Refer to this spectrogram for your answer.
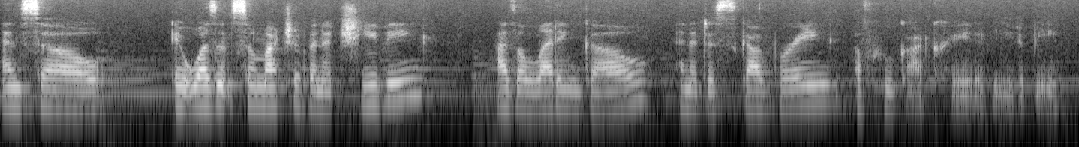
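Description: Over clear music in the background, a woman speaks at a moderate pace in a fairly low voice with fairly even intonation. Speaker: church member. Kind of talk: personal testimony. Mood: earnest, reflective, warm. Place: studio. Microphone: lapel.

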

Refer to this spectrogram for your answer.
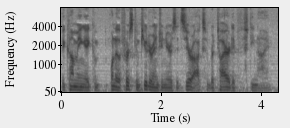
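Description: A man uses an ordinary speaking voice with an American accent, fairly low in pitch with ordinary pitch variation. He talks at a fairly quick pace over light background noise. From Chicago, west side. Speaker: composer and musician; panelist. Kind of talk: panel discussion. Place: hall.

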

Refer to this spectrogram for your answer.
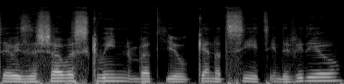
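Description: A man's fairly high, monotone voice with flat intonation, dry with no echo, over a quiet background. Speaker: vlogger. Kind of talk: casual vlog talk to camera. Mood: friendly, upbeat.

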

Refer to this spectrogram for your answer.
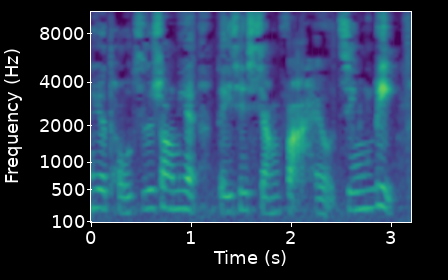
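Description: This woman talks at a moderate pace with fairly even intonation and a fairly high pitch, over light background noise. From Taiwan. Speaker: news reporter. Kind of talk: news report. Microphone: phone near.

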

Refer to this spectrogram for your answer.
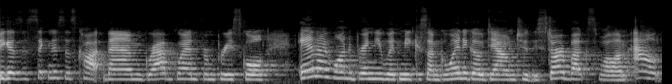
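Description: A woman talks at a fairly quick pace with a high pitch. Her intonation is fairly even, and audible room echo is present. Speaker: family lifestyle vlogger. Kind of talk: casual vlog chat. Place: home room.

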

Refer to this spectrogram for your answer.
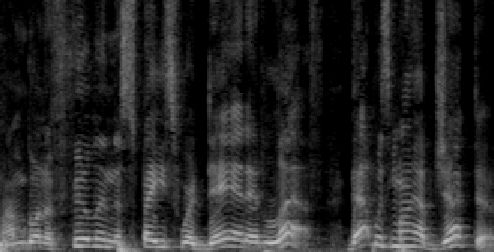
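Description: A man at a moderate pace, his pitch swinging very widely. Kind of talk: personal storytelling talk. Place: office. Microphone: podium.

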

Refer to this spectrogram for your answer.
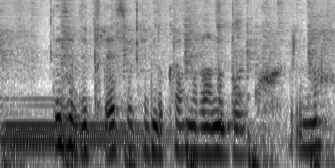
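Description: A woman's low voice at a slow pace, dark and mellow in tone, with faint music in the background

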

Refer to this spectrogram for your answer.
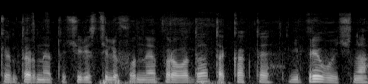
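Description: A man with a fairly low voice talks at a moderate pace, his intonation fairly even. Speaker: video blogger. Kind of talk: casual monologue vlog. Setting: outdoors at night.

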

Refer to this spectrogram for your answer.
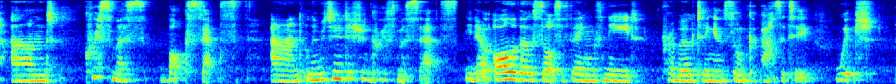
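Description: A woman at a very slow pace, with ordinary pitch variation and audible room echo. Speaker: beauty vlogger. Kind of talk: casual vlog chat. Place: home room. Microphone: camera far.

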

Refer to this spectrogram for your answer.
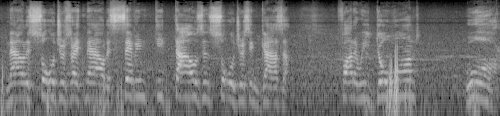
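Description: A man's raised, projected voice, high in pitch, at a very slow pace over noticeable background noise. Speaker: pastor. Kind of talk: fervent prayer, impassioned intercession. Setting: outdoors or on location video message from Lyon, France. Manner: urgent, pleading, earnest; halting, non-fluent English.

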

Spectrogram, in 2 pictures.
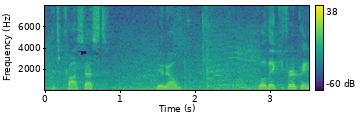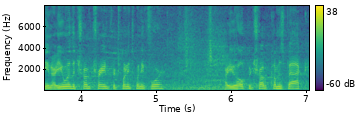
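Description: A man talks at a fairly quick pace in a high, monotone, flat voice. His speech has long, frequent pauses over noticeable background noise. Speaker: YouTuber doing street interviews. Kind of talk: street interviews. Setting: outdoors. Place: street. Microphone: phone near.

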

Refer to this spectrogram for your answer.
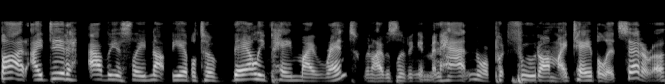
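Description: A woman speaks at a fairly quick pace with a New York accent. Her pitch is medium. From New York, Queens. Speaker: investing expert and author. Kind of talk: interview.

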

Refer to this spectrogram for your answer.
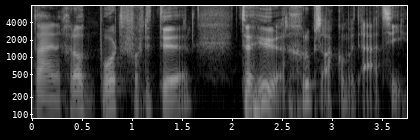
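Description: Speaking at a fairly slow pace, a man has a plain, everyday voice on a very clean recording with a silent background. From Netherlands, Amsterdam. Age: 40s. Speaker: tantra and consciousness coach. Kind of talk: casual chat.

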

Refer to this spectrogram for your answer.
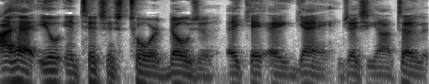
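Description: Very deep and low, a man's voice has a bright, sharp tone and fairly even intonation. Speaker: interviewee. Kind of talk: interview answer. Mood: dismissive, sarcastic storytelling. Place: home room.

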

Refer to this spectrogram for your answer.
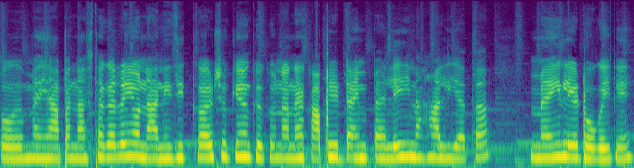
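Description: The speech comes at a moderate pace in a monotone, flat intonation with very even loudness, while faint music plays in the background. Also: woman. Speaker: home vlogger. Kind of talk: casual vlog chat.

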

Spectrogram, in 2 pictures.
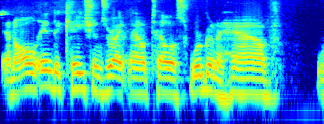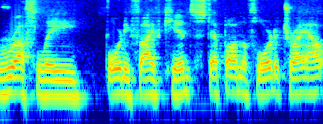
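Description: With an American accent, a man speaks at medium pitch in a dark, mellow tone. His intonation is fairly even and his loudness very even. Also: moderate pace. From Colorado. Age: 50s. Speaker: basketball coach. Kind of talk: casual chat. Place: home room. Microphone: lapel.

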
